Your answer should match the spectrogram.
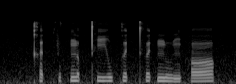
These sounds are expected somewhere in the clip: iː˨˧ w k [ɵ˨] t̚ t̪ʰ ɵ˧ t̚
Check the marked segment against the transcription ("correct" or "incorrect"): incorrect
